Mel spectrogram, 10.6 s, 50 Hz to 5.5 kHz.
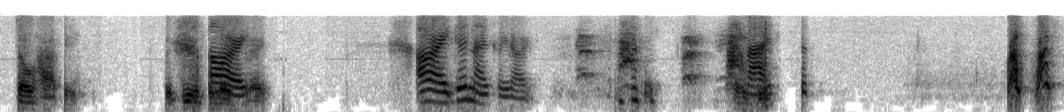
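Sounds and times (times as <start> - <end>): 
speech: 0.2 - 0.9, 1.6 - 2.8, 4.2 - 5.4, 6.2 - 6.6, 7.3 - 8.2, 10.1 - 10.6
small dogs barking in high-pitched yappy bursts: 5.8 - 7.8, 10.1 - 10.6.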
